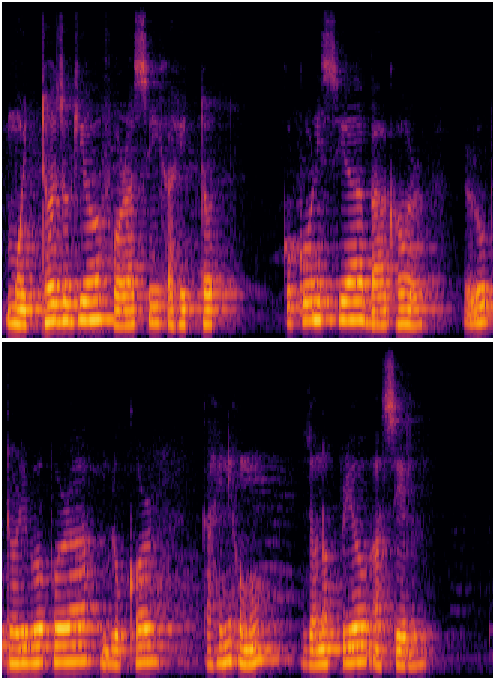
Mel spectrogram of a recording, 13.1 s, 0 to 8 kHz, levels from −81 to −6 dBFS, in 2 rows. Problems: none marked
